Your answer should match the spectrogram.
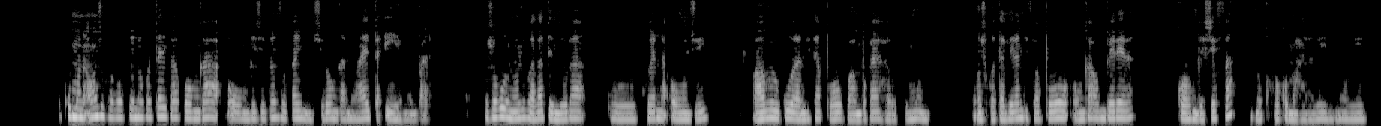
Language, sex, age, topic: Oshiwambo, female, 25-35, agriculture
